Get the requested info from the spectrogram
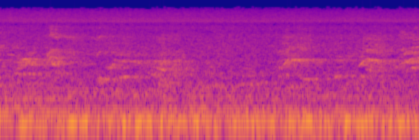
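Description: Indoor swimming pool: steady splashing and spraying water from the pool and its water-play tower, with children's voices calling out now and then.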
